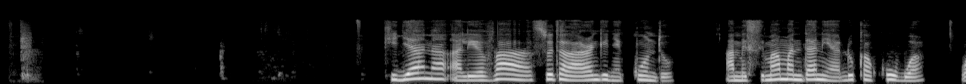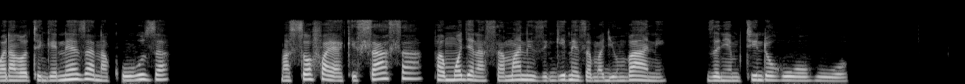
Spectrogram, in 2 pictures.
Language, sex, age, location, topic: Swahili, female, 18-24, Dar es Salaam, finance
